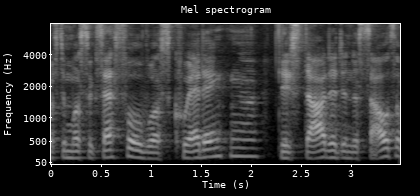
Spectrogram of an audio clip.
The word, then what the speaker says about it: Querdenken: How do you pronounce that? – Querdenken. – Okay. Yeah. So the leader of apparently Querdenken 711, Michael Bauweg, he openly used a QAnon slogan in English during a protest in August of 2020.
